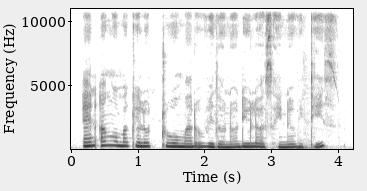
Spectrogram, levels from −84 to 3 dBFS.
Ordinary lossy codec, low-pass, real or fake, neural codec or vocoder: none; none; real; none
